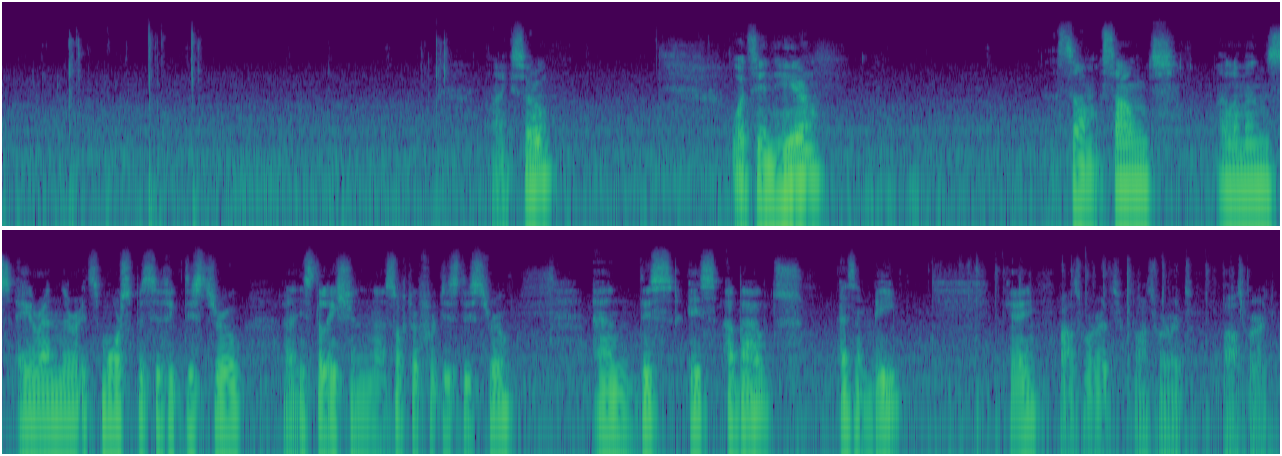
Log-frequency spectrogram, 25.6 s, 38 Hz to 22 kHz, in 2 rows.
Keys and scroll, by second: 0.3-1.9 typing, 3.3 Tab, 4.3 Return, 22.1-25.2 typing.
